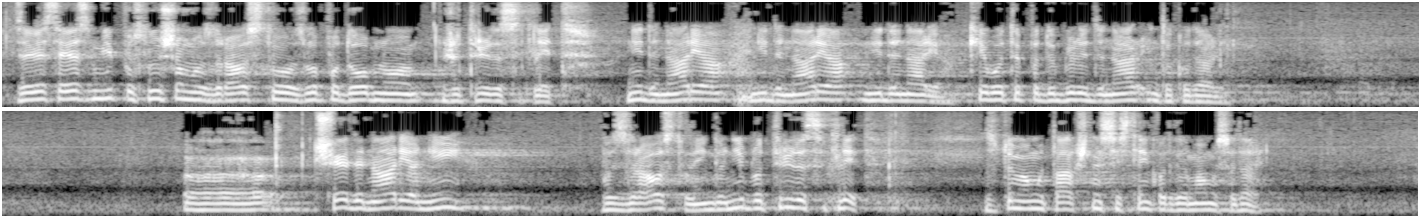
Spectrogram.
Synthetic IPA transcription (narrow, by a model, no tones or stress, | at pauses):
zajʋeːst̪ɛjəsmipɔsluːʃamɔzd̪ɾawst̪ʋuzloːpɔd̪oːbnɔʒet̪ɾid̪ɛsə̥t̪leːt̪ | nid̪ɛnaːɾjanid̪ɛnaːɾjanid̪ɛnaːɾjakjebot̪ɛpad̪ɔbiːlid̪ɛnaːɾint̪akoːd̪aːljɛ | t͡ʃɛd̪ɛnaːɾjani | ʋəzd̪ɾaːwst̪ʋuiŋɡanibloːt̪ɾid̪ɛsət̪leːt̪ | zat̪oːimaːmɔt̪aːkʃnɛsist̪eːmkɔd̪ɡaimaːmɔsɛd̪aj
